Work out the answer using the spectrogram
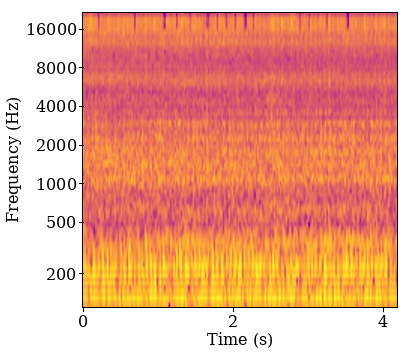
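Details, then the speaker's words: Suzuki GS1100E custom build, running on leftover gas to empty the carburetors after a cold start: a steady, even, low four-cylinder putter at idle with no ticking or knocking. Gasoline smell has an unknown source, the regulator rectifier runs cool, and timing might be improved. Normal idle. "she's just gotta love this there's no noise it sinks nice and wide nice and quiet engine"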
